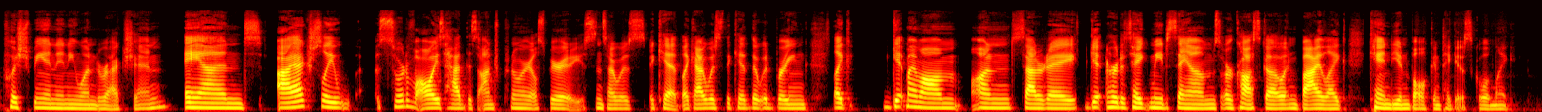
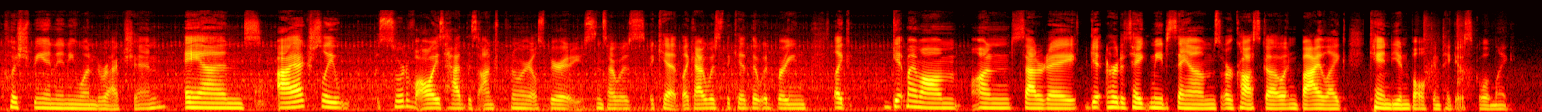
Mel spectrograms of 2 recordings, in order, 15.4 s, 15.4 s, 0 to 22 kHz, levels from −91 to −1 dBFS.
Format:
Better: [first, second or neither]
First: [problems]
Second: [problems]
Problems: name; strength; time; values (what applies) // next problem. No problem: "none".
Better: first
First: none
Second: traffic noise; noticeable; throughout; 20 dB below the speech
